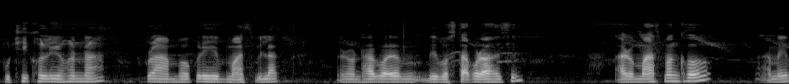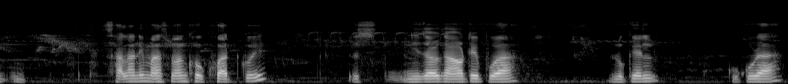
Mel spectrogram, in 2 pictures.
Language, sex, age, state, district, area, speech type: Assamese, male, 60+, Assam, Tinsukia, rural, spontaneous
